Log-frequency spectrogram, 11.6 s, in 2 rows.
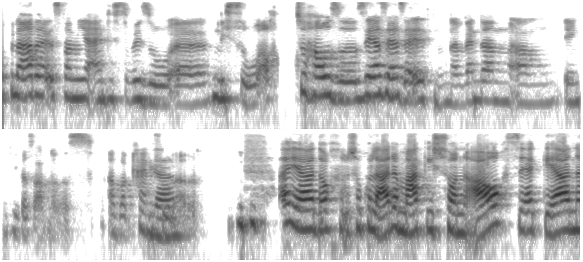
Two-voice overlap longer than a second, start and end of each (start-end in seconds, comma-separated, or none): none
